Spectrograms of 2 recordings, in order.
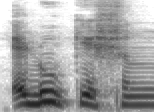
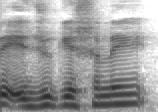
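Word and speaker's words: education: चाहे तपाईँ American English हेर्नुहोस् चाहे ब्रिटिस इङ्ग्लिस हेर्नुहोस्, यो एडुकेसन नभएर एजुकेसन नै हो एजुकेसन. धेरैजसो नेपालीले यही उच्चारण गर्छन् एजुकेसन, तर कसै कसैले एडुकेसन गर्न खोज्छन् त्यो सही होला भनेर, तर होइन एजुकेसन नै यसको करेक्ट प्रोनन्सिएसन हो.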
